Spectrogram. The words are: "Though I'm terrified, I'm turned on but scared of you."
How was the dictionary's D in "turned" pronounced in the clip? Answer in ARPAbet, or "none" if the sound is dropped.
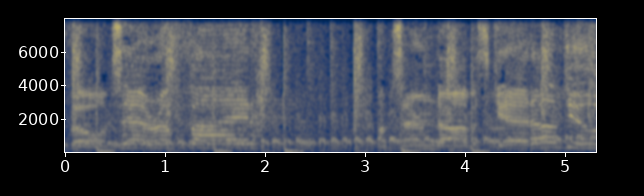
D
